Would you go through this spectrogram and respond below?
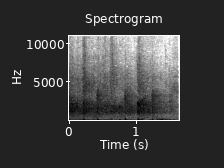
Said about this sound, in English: We need to all clap our hands and thank God for that fact.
